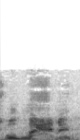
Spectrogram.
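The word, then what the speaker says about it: Willamette: I heard a group of JMU fans debating how to pronounce Wamtt, at which point I I pronounce it's Wamut.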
